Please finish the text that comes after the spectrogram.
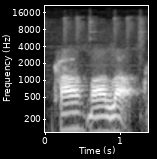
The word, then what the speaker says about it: Kamala: is a racist joke her name is three Sy three syllables Kamala comma like in you know grammar and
